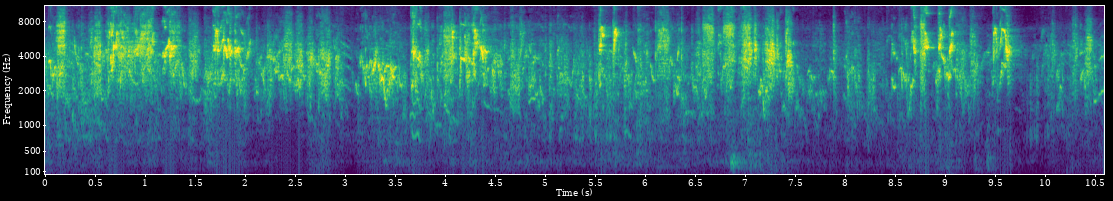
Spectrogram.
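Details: Colony of budgerigars chirping while eating: a dense, continuous chatter of high, scratchy chirps and squawks from many birds, overlapping without pause, with brief quieter dips around seven and ten seconds.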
